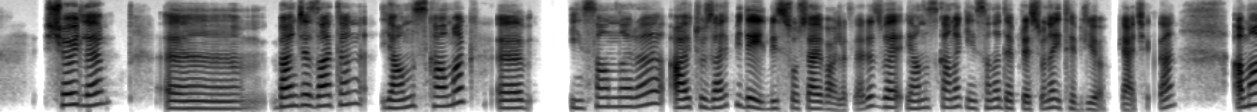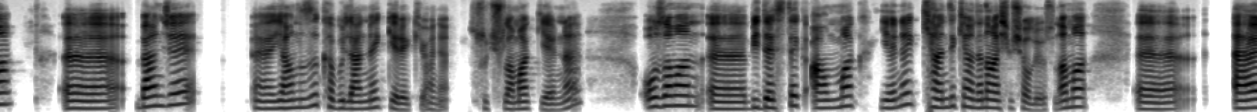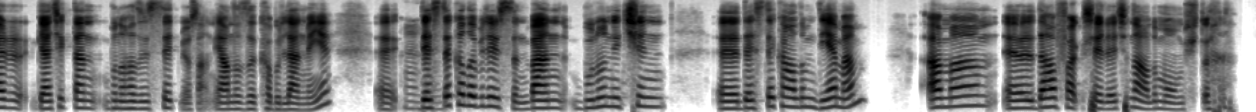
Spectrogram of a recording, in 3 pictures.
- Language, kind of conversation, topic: Turkish, podcast, Yalnızlık hissettiğinde bununla nasıl başa çıkarsın?
- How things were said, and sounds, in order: other background noise; chuckle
